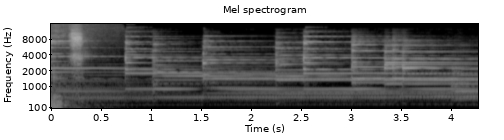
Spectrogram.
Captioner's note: bells chiming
